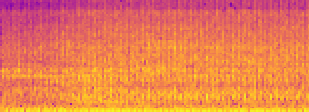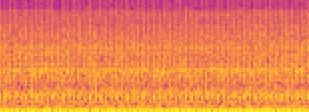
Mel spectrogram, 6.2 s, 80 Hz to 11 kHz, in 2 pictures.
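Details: 2001 Isuzu Panther LS manual diesel at idle: a steady, even, crisp clatter with no misses; the engine is dry with no oil seepage and has clean exhaust smoke, so it is judged healthy.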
